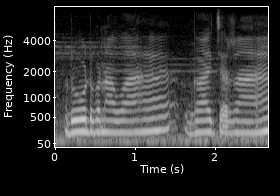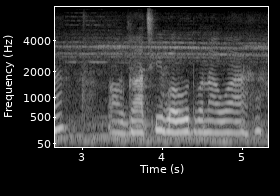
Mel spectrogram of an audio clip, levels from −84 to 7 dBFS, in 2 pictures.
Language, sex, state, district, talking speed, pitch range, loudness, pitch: Maithili, female, Bihar, Supaul, 145 wpm, 215-230 Hz, -22 LUFS, 220 Hz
